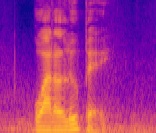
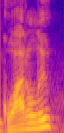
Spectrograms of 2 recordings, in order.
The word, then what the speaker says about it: Guadalupe: a an area that if you are a Spanish speaker, you would probably want to pronounce it Guadalupe because that's how it's spelled.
